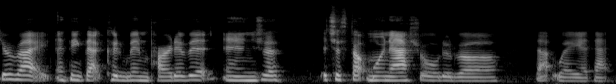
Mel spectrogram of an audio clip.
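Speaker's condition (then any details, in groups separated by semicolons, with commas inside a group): Deafness; pretty bad tinnitus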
